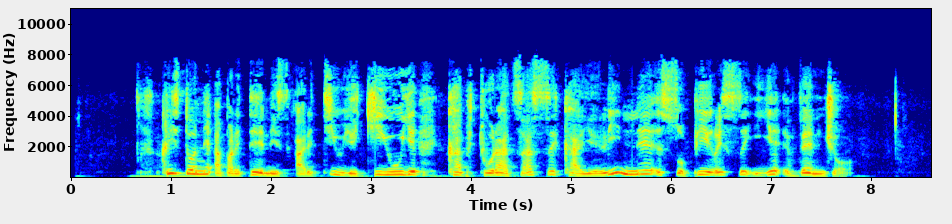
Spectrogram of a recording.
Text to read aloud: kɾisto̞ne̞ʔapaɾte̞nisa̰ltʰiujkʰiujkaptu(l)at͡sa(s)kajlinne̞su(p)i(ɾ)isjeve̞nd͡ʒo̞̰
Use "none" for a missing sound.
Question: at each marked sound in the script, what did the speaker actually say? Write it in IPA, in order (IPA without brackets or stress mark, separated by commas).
ɾ, s, p, ɾ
